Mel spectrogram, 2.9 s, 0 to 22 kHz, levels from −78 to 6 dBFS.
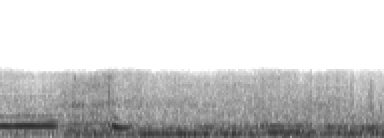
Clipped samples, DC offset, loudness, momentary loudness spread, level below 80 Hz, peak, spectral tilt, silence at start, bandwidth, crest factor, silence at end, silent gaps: under 0.1%; under 0.1%; -22 LUFS; 6 LU; -34 dBFS; -8 dBFS; -9.5 dB/octave; 0 s; 3.3 kHz; 12 dB; 0 s; none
